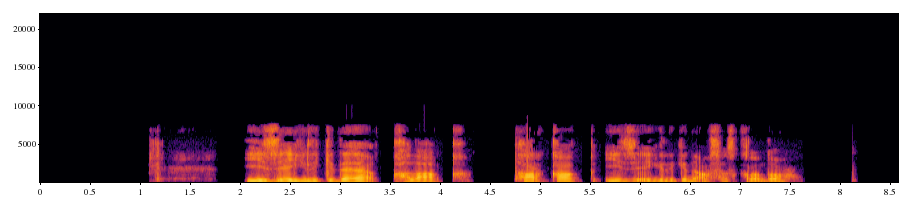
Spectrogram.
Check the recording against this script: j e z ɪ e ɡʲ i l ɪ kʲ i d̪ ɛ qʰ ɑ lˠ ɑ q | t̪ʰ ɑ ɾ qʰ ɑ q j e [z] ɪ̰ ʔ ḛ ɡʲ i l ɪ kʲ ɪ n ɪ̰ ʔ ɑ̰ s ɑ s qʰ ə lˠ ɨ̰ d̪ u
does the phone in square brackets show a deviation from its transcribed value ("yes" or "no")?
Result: no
